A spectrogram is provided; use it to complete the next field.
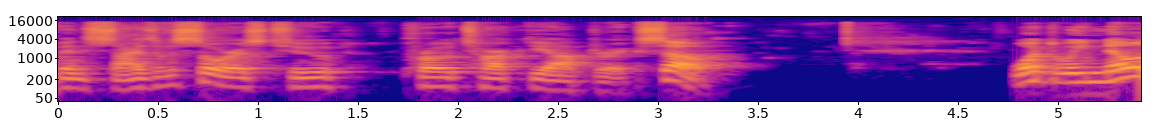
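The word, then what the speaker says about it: Protarchaeopteryx: tough to pronounce this everybody knows Archaeopteryx but then they go and put P ro t in front of it so be pronounced prote Archaeopteryx so Prout Archaeopteryx we believe it may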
